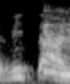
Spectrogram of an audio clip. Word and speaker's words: Vitale: Vitale.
